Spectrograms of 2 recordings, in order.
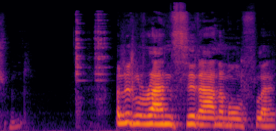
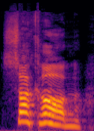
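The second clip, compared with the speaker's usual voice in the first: louder recital; 8 dB louder than usual. Acted. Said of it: "lines I've been working on".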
